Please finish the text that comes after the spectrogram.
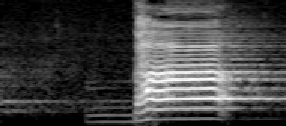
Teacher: بھا یعنی با کے ساتھ ہا کی آواز نکالی جاتی ہے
